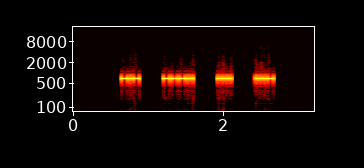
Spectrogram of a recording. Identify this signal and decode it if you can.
Morse code, heard as a keyed tone, about 46 wpm, spaced as for 21 wpm, 700 Hz. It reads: K8HV
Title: USA Call Signs - 4 Characters - 4x Character Spacing - 45wpm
